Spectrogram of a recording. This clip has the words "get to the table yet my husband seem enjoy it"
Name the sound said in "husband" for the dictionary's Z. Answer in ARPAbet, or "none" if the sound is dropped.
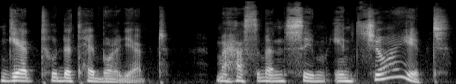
S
